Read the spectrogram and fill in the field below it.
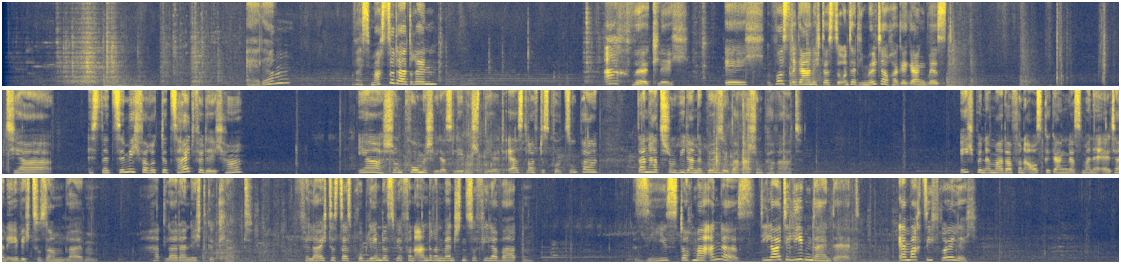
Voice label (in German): Synchron Animation; voice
